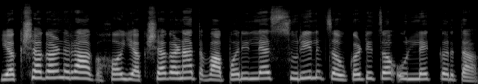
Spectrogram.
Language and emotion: Goan Konkani, neutral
